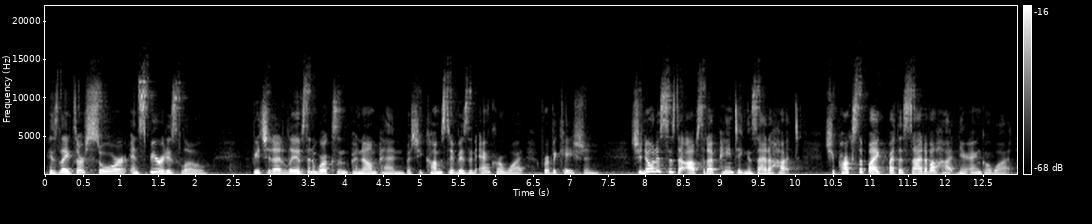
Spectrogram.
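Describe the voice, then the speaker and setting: A woman's voice: fairly high pitch, animated, normal speed. A woman reading stage directions as narrator at a play's table read, in scripted narration.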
